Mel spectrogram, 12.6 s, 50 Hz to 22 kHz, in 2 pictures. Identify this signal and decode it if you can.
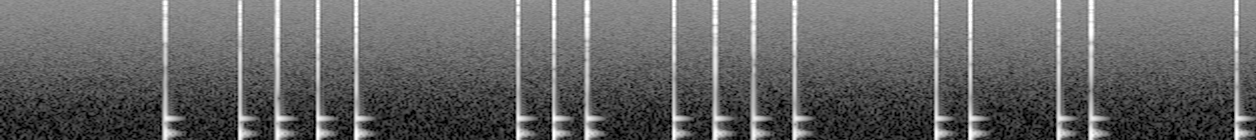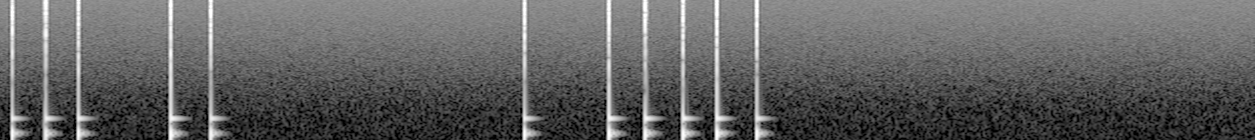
Tap code, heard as knocks on wood, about 6 knocks a second. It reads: DOGR E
